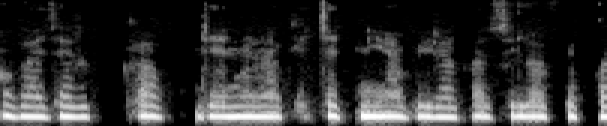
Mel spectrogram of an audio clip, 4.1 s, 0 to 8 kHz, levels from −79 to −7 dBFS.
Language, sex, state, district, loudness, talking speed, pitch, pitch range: Hindi, female, Bihar, Araria, -15 LUFS, 190 wpm, 240 Hz, 235-245 Hz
